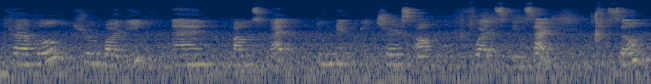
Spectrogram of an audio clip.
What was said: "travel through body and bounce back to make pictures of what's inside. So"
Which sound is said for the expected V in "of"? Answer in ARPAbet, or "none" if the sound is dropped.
F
